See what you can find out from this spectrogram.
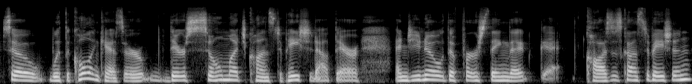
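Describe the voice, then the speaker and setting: At a moderate pace, a woman with an ordinary speaking voice talks at a medium pitch, her intonation fairly even and her loudness very even. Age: 60s. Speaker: holistic nutritionist. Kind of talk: casual interview.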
